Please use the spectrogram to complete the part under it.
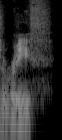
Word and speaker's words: Arif: I mean, my name is Arif, and that rhymes with wreath.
